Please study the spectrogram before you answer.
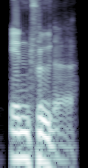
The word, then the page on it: intruder: British English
